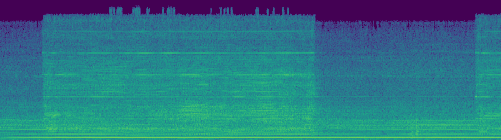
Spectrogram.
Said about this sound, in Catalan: Ara aquí tenim l'esquadratjadora, que vaig esquadratjar una porta per deixar-la ja de mida. I bueno, sentireu un pot de soroll del tema de la màquina, però... Ja ens agrada, així sentim com sona.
